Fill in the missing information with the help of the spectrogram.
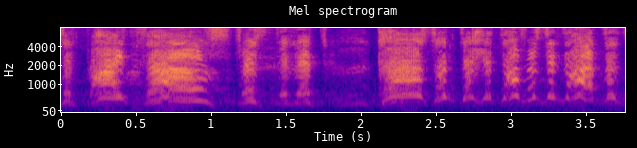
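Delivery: high, loud shrieks of pain; pained screaming. Acted. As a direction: scream as the rope burns.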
